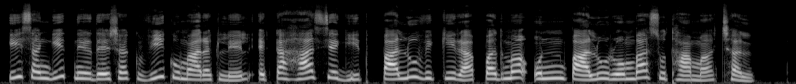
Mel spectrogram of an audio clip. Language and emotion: Maithili, neutral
